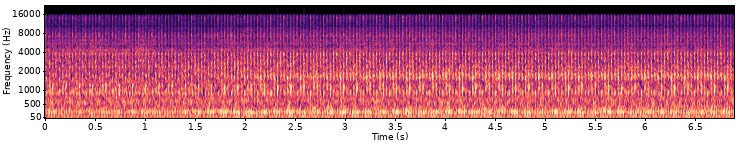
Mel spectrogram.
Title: VW Bora 1.9 TDI ARL - engine shaking with strange sound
